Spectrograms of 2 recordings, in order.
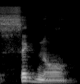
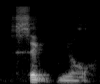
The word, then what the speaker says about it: signal: not an a um if you look in the dictionary it's probably going to be a schwa but as i've said before the way that i speak and the way that still sounds perfectly neutral and natural um instead of trying to do an l colored schwa just completely ignore that and just do the half l the dark l right half l vowel sound so you're going from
